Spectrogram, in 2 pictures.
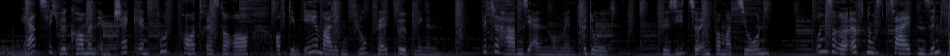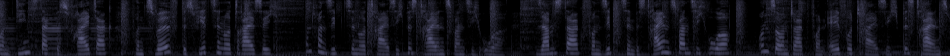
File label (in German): Sprecherin Warteschleife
